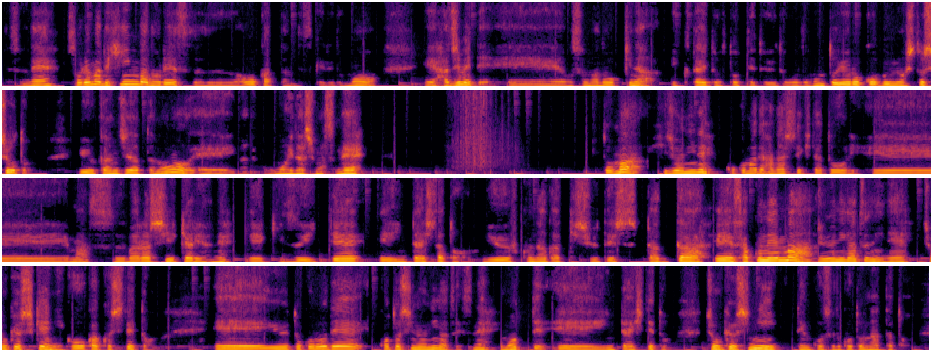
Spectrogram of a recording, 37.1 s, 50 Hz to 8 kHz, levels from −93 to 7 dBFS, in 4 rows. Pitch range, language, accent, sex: 140-185 Hz, Japanese, native, male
